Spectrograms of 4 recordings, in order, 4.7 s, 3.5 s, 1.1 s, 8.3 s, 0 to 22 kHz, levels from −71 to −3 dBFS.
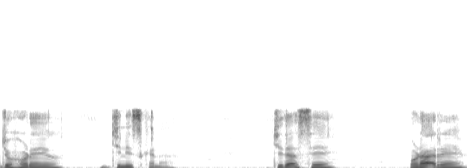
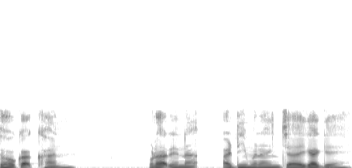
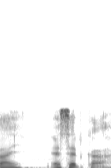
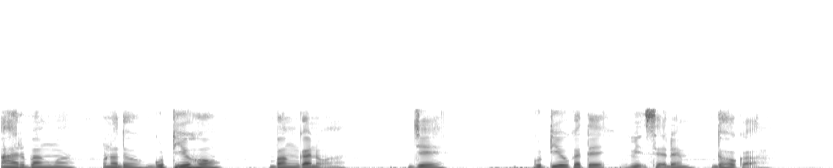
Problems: none marked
